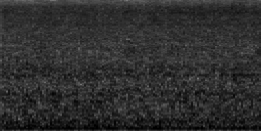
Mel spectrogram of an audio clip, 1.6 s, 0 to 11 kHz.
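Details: 1964 Pontiac Catalina V8 with 29,529 original miles, just started for the first time since 2009 storage with little cranking: short burst of smooth, even idle with a steady low rumble, no misses or knocks; normal idle.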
